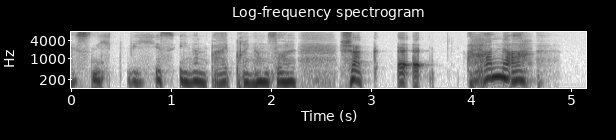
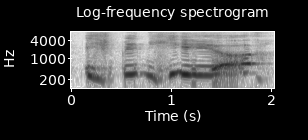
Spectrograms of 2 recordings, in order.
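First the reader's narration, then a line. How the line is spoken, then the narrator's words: Wounded woman groaning. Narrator (German): stöhnte die Königin, die voller Blut war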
